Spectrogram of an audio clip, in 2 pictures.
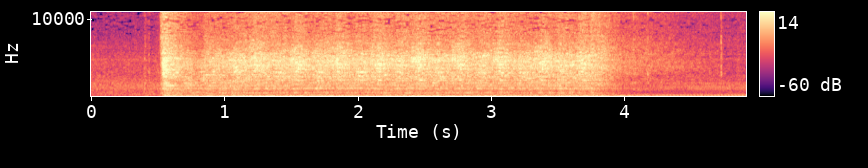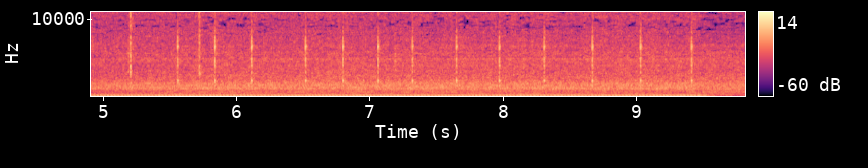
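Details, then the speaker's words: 1987 Monte Carlo SS with 383 stroker V8 during EFI conversion: about three seconds of heavy starter cranking with no firing, then low hum and faint ticking; cranks but won't start, ECU shows 0 RPM despite new tach wire. "It's still showing 0 RPM. I put a new tap wire in. It's cranking."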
